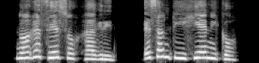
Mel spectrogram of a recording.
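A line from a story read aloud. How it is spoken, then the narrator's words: Exclaimed. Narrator (Spanish): exclamó Hermione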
